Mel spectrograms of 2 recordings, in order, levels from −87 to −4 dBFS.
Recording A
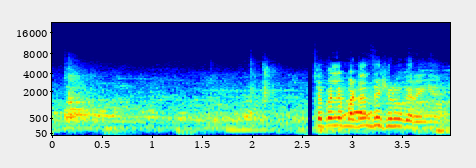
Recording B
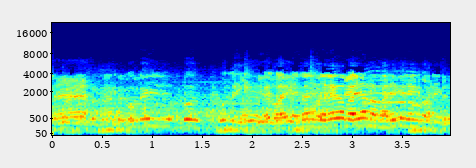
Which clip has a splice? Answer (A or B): A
